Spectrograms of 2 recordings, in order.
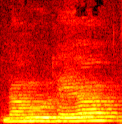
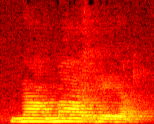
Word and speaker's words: Namadheya: Namudeya. I'm not sure if it's a U or an A. It's A. It's an A. Yeah, there's a spot of ink missing here, so Namadheya. Namadeha. So the first syllable, sorry, Namadheya.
